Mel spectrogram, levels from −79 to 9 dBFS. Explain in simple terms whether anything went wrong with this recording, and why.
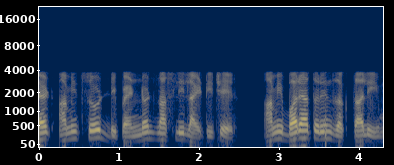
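Bluetooth CVSD headset codec, throughout the clip: the speech passed through a narrowband headset link that sends one up-or-down bit per step. Nothing outside roughly 300 Hz to 3.7 kHz survives, so the speech sounds thin and muffled, s sounds turn scratchy, and a grainy hiss sits underneath.

Bluetooth headset packet repeated, at 3.57 s: a couple of radio packets between headset and phone were lost, and the chip simply replayed the previous packet's data to fill about 7.5 ms. That repeated slice is heard as a brief tick in the speech.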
